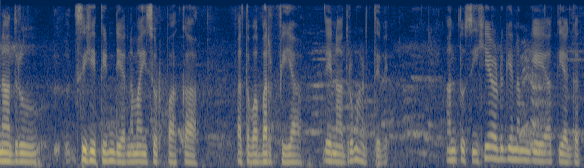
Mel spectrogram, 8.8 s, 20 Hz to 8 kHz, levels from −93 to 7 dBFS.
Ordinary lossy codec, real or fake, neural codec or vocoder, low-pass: none; real; none; 7.2 kHz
